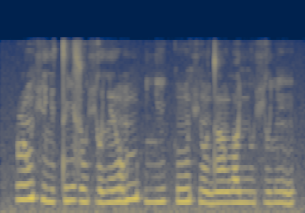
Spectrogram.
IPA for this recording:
ɭ ũ ç ʏ lʲ ʊ t i z u ç o lʲ õ m | ʎ i k ũ ç õ d œ̃ lˠ ʏ ɲ u ç ʊ ʎ ĩ

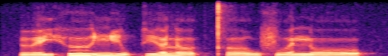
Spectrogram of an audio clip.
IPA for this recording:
ʋ e˩˧ j h ɯː˥˨ ɲ i˧˩ w k i˧˥ ə̯ l ɤː˧˩ k̚ t̪ʰ ɤː˧˩ w f u˧˥ ə̯ n oː˥˨

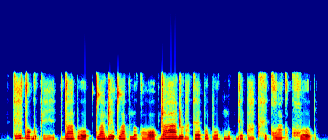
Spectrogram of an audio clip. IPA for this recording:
k ɛ̤ d ɔ ɡ u k ɽ e̤ | d a p o | tʷ a ɖ e tʷ aː k n ɤ ɡ ɔː | ɖ aː ɖ u ɽ a̤ k ɛ p ɤ p o k m u k ɡ e p a̤ p x e k ʁʷ a ɡ ɔ̤ k χʷ ɤ p

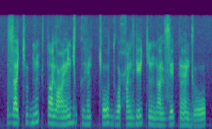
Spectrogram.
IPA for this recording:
z a cʰ ɯ ɡ ĩ k tˤ ã lʲ ʕ ẽ ɟ ɤ k ɦ ẽ k cʰ o dʱ o ħ ĩ z ɾʲ e c ĩ ɡ ã lʲ z e k ɛ̃ ɡʲ o

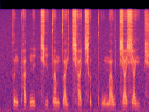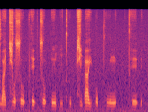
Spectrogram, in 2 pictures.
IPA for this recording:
k ə˥˧ n pʰ a˦ t̚ n̪ i˦ ʔ t͡ɕʰ i˥˧ t̪ ã˧ m t̪ a˨˩ j t͡ɕʰ a˨˩ t͡ɕʰ ə˦ k̚ pʰ u˨˩ m a˨˩ w t͡ɕ a˧ ɕ a˧ j | ɕ w a˨˩ t͡ɕ o˥˧ s o˨ ʔ pʰ e˦ ʔ t͡s o˨ ʔ p ĩ˧ p i˨˩ t̪ʰ u˨ p̚ ɕ i˦ ʔ a˧ j p o˦ p̚ t̪ʰ u˧ n | t̪ʰ e˨ ʔ

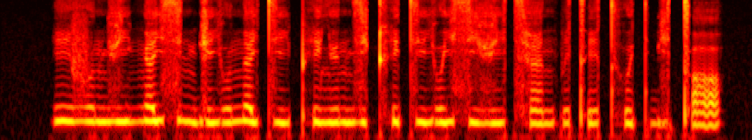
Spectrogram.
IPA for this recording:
i v u n vʲ æ j ŋ æ j sʲ ɒ n ɡʲ æ j u n æ j tʲ æ j pʰ i lʲ u n zʲ u kʰ i tʲ o j u j sʲ e vʲ u j t͡sʰ æ n p i tʼ i tʰ u tʲ bʲ e tʼ ɒ

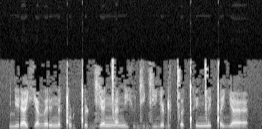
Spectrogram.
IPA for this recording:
lʲ e ɾ æ ç æ v ɛ ɾ ɨ n ə ǃ u ɖ ǃ ɨ ɖ d͡ʑ ɛ ŋ͡ǀ æ n i ç u d͡ʑ i d͡ʑ i ʎ æ ɖ i ǀ ə ǃʰ e ŋ͡ǀ e ǃ ɛ ʎ æ

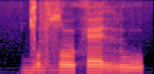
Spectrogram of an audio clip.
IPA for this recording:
ɟ o v zˤ u h ɛ r u

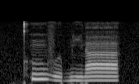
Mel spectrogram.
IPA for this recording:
kʰ ũ˦ v ʊ˨ ɓ ĩ˨ ɾ aː˦

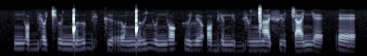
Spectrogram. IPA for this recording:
ɲ ɔ bʲ ɔ cʰ ɯ ŋ͡ǃ ɯ bʲ ɐ kʲ o r o ŋ͡ǃ ɯ ʎ o ɲ ɔ k ɯ lʲ ɔ ʔ ɔ bʲ ɐ mʲ o bʲ o ŋ͡ǀ a fʲ ɔ c a ɲ ɛ | ɾ ɛ

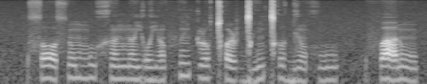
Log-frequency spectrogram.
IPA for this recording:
s ɔ s ũ m u x ə̃ n ə̃ j o j ə̃ f ĩ k ɭ o ǀʰ ɔ ɭ ɡ͡ǀ ĩ ǀʰ ɤ ɡʲ õ x u | f a ɾ ũ

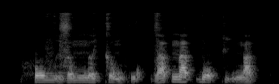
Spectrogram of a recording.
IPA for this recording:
h o˧ v ɨ̰˧˨ z ə˧ m n ə˨˦ j k ə˧˩ m k w ɔ˨˩ k̚ z a˦˥ t̚ n a˦˥ t̚ ɓ o˨˦ k ḭ˧˨ ŋ a˨˩ t̚

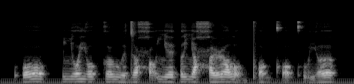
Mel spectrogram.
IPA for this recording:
ʔ o˧˥˧ | ʎ o˧˥˧ j o˧˥˧ k ɵ˧˥˧ β ɨ˩˧ d ɵ˧˥˧ ħ ɔ̰˧˥˧ ʎ e˧˥ ʔ ə˧˥˧ ʎ ə˧˥˧ ħ ə˧˥ ɭ ɨ˧˥ lˠ ṵ˩˧ ɡ pʼ ɔ˧˥˧ ɡ kʰ ɔ̰˧˥˧ kʼ ṵ˩˧ j ə˧˥˧

